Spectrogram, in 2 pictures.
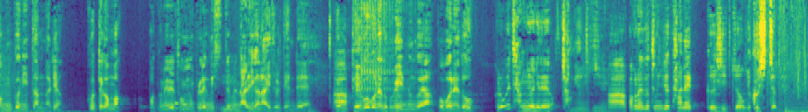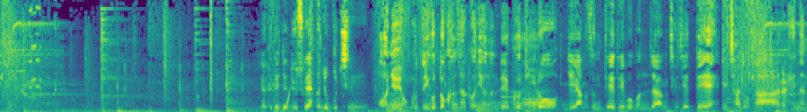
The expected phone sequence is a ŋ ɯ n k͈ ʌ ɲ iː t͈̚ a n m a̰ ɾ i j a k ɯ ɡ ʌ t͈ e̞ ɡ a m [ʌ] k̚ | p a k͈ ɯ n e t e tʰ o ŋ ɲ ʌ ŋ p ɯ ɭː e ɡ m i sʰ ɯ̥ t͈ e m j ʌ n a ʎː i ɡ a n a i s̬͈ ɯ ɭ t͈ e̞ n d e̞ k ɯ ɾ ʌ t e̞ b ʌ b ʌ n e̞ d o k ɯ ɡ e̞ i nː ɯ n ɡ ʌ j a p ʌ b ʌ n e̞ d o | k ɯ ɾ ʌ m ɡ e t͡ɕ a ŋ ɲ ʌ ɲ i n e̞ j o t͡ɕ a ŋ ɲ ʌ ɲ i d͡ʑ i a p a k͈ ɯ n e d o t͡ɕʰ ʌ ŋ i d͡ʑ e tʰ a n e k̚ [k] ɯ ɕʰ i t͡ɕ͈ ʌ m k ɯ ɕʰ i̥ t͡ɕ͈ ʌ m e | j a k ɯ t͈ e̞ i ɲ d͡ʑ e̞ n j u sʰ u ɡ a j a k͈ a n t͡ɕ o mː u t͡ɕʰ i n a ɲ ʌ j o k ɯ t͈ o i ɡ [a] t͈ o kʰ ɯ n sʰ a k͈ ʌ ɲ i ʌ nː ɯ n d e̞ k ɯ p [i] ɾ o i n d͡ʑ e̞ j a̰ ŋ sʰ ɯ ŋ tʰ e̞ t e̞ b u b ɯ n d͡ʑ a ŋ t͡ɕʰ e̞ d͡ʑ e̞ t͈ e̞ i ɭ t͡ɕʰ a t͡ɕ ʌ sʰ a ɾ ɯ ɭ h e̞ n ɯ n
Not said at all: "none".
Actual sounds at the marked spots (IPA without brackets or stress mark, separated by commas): a, k, ʌ, i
